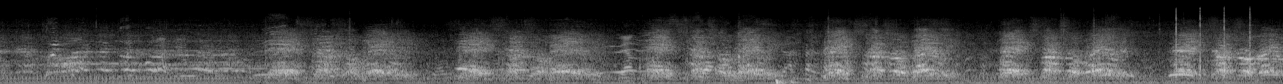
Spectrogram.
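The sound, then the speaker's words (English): Supporters at an Elizabeth Warren political rally cheer as she approaches a giant inflatable of her dog. The crowd noise is loud and continuous, rising into rhythmic bursts of shouting and chanting. “those are the cheers of Elizabeth Warren's followers, the Warren Commission to some, as she approached a gigantic inflatable version of her dog, Bailey.”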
